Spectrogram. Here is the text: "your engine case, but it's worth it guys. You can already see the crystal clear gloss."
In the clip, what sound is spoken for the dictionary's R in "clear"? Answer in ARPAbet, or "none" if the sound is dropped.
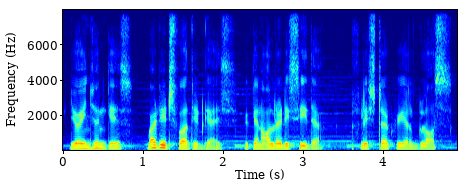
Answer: L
